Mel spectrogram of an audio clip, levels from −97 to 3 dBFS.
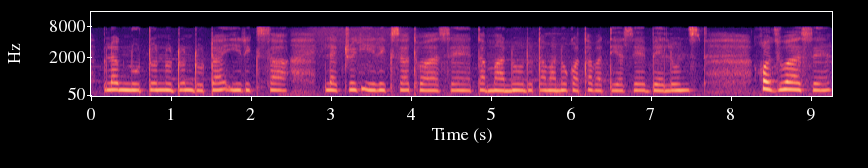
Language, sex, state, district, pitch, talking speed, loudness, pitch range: Assamese, female, Assam, Kamrup Metropolitan, 275 Hz, 135 wpm, -22 LUFS, 265-285 Hz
